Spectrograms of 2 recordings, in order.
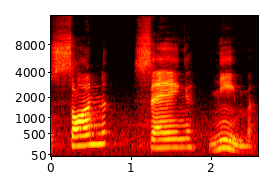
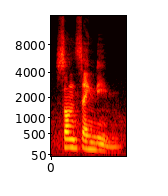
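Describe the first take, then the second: First: The word is said slowly, syllable by syllable. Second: The word is said quickly, syllables run together.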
